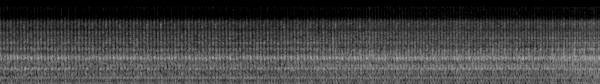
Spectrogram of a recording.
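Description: Hyundai i20's four-cylinder common-rail diesel engine idling with a heavy, fast knocking clatter from inside the engine, described as a great deal of noise. It is an abnormal internal engine noise that persists even after the connecting-rod bearings, hydraulic lash adjusters and timing chain were replaced, its cause not yet found.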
